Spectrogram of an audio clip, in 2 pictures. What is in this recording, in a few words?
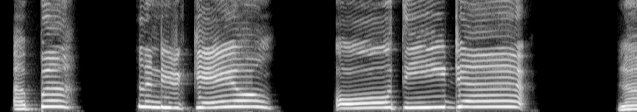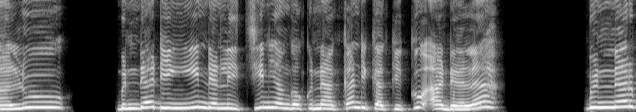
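character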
